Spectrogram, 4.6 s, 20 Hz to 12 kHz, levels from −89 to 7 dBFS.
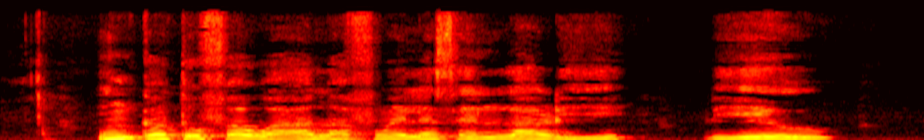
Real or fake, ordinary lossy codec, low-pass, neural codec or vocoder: real; AAC, 48 kbps; 10.8 kHz; none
